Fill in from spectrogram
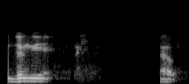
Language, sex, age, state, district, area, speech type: Bodo, male, 60+, Assam, Chirang, urban, conversation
